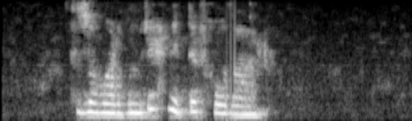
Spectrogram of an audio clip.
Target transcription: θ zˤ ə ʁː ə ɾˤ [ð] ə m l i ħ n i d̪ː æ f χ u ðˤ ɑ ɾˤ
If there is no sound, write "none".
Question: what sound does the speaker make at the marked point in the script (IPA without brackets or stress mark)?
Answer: ð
